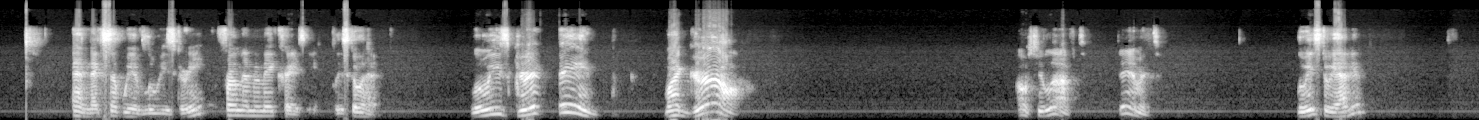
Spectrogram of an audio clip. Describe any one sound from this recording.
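A man speaks casually over an online call, pausing now and then.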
